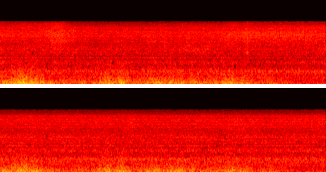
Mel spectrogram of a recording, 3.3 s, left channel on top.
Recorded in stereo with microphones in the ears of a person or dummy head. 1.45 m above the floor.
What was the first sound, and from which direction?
Only background noise.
